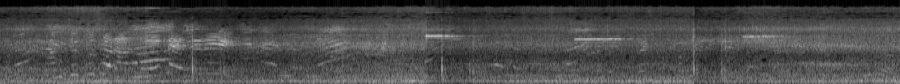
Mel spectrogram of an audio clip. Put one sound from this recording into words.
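Fireworks whistle and crackle overhead.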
